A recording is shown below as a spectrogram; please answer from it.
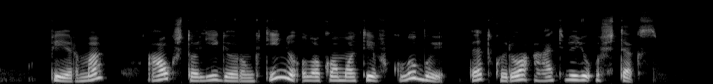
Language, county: Lithuanian, Vilnius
